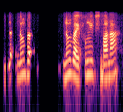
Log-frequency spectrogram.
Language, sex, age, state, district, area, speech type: Bodo, male, 18-30, Assam, Chirang, rural, conversation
